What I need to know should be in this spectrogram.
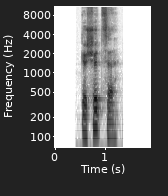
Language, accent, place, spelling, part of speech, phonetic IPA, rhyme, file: German, Germany, Berlin, Geschütze, noun, [ɡəˈʃʏt͡sə], -ʏt͡sə, De-Geschütze.ogg
- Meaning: nominative/accusative/genitive plural of Geschütz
